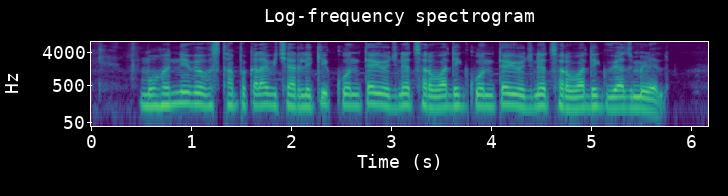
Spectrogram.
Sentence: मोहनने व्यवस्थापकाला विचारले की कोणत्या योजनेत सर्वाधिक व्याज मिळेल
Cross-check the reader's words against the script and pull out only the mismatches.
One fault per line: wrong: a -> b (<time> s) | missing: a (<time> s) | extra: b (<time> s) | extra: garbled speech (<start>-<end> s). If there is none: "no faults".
extra: कोणत्या योजनेत सर्वाधिक (3.8 s)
